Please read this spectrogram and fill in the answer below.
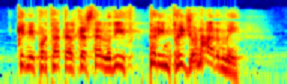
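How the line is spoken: Exclaiming. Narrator (Italian): esclamò

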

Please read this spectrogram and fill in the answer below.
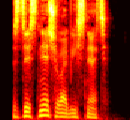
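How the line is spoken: Firm, categorical. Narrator (Russian): категорическим тоном заявила Аилка

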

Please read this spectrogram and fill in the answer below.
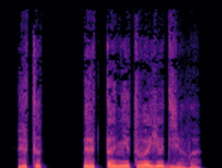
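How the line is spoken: Forced through clenched teeth. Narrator (Russian): выдавила сквозь зубы

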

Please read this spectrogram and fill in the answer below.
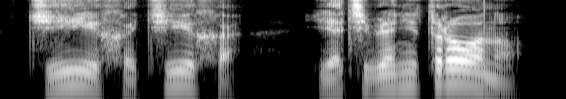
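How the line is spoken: Quiet soothing voice. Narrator (Russian): Пытаясь его успокоить, негромко сказал Риз

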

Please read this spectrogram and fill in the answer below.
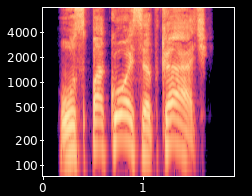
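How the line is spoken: Shout. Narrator (Russian): снова крикнул я

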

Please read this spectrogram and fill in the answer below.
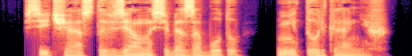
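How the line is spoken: Quiet. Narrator (Russian): негромко сказала она

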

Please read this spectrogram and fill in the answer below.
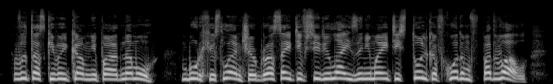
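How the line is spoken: Shouting. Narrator (Russian): кричал Опен

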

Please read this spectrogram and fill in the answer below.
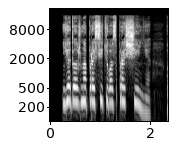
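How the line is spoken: Exclamation. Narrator (Russian): воскликнула Ванина

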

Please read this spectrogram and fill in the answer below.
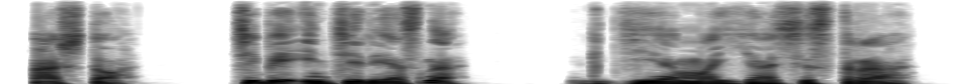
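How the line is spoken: Slow, restrained anger. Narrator (Russian): медленно произнес я, сдерживая себя, чтобы не заорать

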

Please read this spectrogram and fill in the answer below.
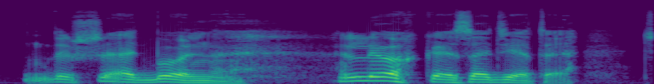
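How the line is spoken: Strained, through teeth. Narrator (Russian): через силу процедил Шен

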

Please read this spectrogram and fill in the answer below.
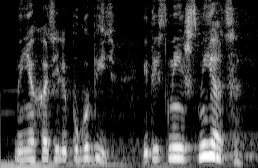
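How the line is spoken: Shout. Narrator (Russian): крикнул Том

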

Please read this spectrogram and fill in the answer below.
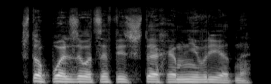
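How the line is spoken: Heavy sigh. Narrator (Russian): тяжело вздохнул он

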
